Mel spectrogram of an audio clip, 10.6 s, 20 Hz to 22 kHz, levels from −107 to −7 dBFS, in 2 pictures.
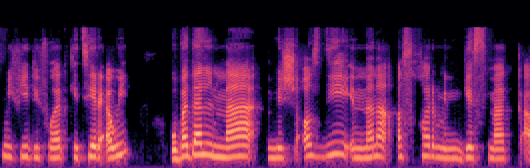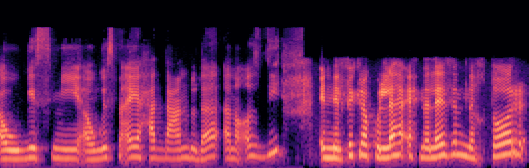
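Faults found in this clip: Input switched to a poorer device, 8.32 s to end: speech turns duller, band-limited near 6 kHz, small level shift, faint new noise floor, no gap; likely mid-call mic change.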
